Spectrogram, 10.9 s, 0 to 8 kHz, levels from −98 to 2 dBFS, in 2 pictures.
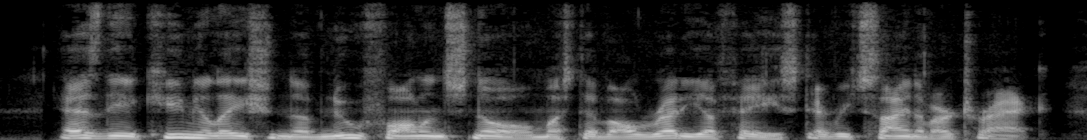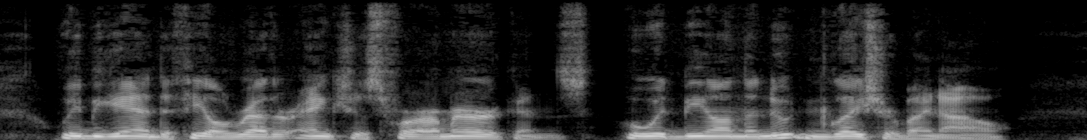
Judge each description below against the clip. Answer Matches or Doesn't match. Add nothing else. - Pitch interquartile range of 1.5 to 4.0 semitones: Matches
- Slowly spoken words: Doesn't match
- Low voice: Matches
